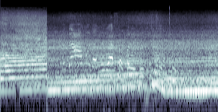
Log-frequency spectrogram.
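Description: A race car engine roars as the car approaches at speed.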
